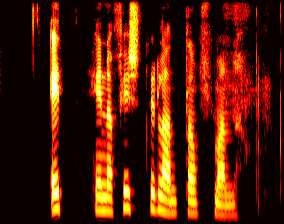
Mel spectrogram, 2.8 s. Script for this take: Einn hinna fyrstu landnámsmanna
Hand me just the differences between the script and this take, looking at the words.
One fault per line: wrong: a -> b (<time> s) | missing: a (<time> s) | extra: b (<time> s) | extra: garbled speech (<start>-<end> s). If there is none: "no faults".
no faults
